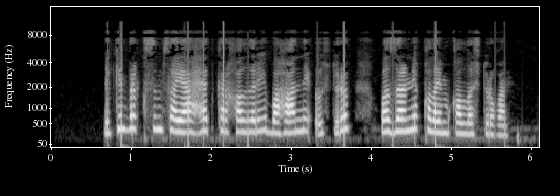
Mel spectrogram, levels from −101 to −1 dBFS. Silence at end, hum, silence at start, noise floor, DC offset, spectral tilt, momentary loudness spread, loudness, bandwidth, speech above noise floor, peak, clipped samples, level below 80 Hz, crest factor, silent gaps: 0.4 s; none; 0.65 s; -84 dBFS; under 0.1%; -5 dB/octave; 10 LU; -16 LUFS; 11.5 kHz; 69 dB; 0 dBFS; under 0.1%; -54 dBFS; 16 dB; none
